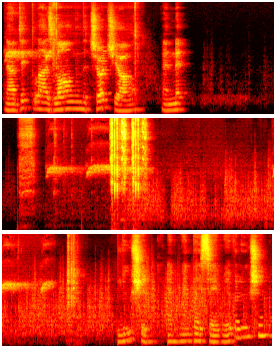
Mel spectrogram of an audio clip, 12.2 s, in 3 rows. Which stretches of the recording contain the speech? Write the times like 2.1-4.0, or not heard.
0.0-2.6, 9.8-12.1.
